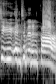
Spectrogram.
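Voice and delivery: high, loud mock scream. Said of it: "screaming at everyone".

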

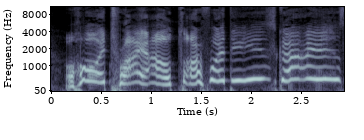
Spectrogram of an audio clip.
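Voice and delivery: put-on very high, very slow, drawn-out baby voice. Imitating a preview where a talent agent talks: Adam Sandler baby voice. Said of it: "like, baby voice".

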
